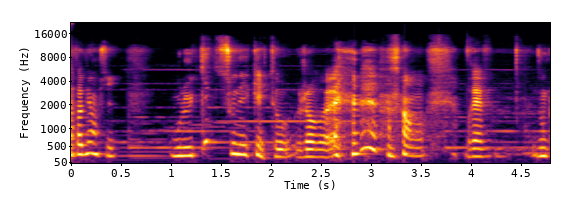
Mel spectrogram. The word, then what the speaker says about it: kitsune: Ouais, voilà, Kitsune. J'avais à peu près raison. Sur la prononciation, le U on l'entend, enfin le OU on l'entend un peu quand même.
